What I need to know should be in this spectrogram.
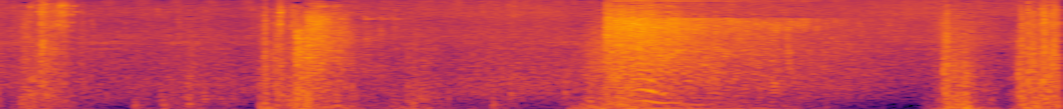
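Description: Heavy armoured footsteps thud on soft ground, with metal clinking.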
